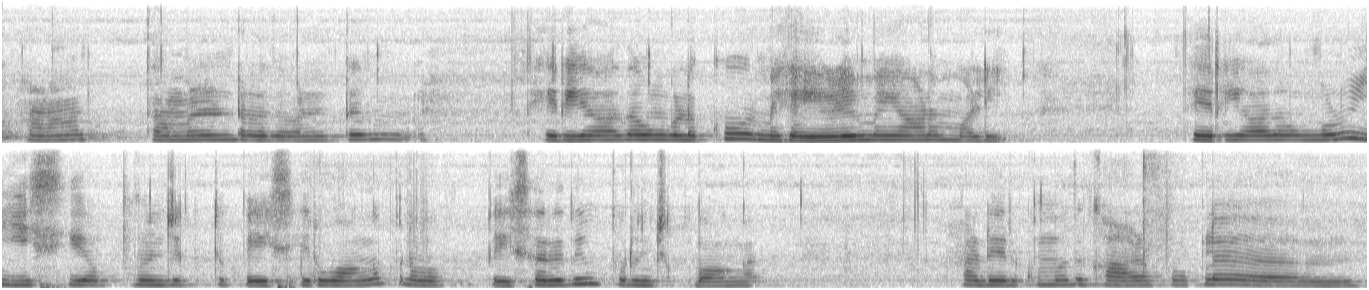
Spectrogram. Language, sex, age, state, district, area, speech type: Tamil, female, 18-30, Tamil Nadu, Tiruvarur, urban, spontaneous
